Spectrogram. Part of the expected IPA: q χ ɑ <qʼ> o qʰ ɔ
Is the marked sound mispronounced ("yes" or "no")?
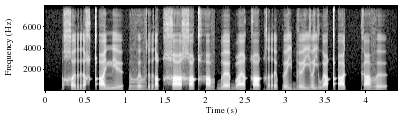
yes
